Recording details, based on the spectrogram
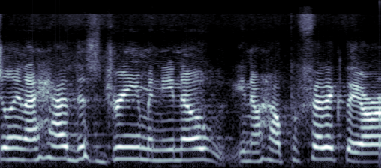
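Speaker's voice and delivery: plain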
